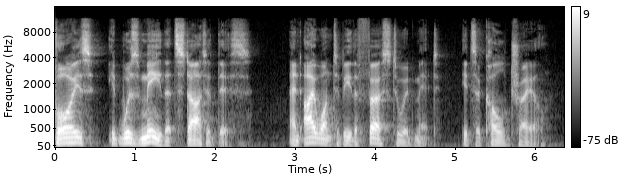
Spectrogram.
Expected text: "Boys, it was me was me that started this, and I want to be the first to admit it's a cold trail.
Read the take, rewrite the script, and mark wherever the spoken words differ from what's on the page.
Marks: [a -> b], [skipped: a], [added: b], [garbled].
"Boys, it was me [skipped: was me] that started this, and I want to be the first to admit it's a cold trail.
